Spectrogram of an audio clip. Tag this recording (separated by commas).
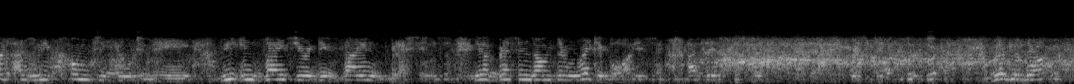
Speech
